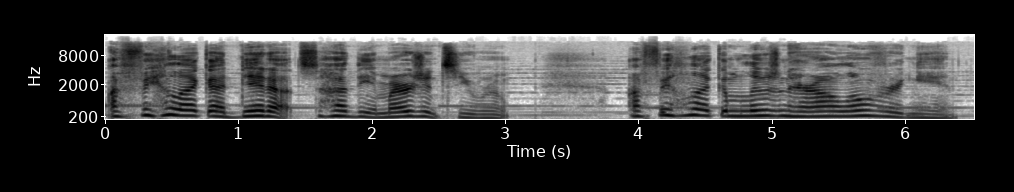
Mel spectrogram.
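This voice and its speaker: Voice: medium pitch, moderate pace, darkish tone, soft background music, voice pushed up, lightly acted. A performer voicing an earnest, troubled young female farm pony in a story reading. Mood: troubled, tearful.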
